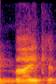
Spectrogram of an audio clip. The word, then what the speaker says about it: Macon: We had Mark Macon. Yep. Mark Mason. We had, it's got to be Macon, right? As in bacon.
